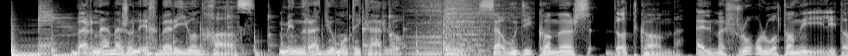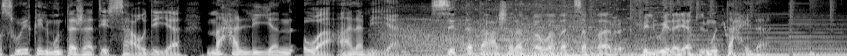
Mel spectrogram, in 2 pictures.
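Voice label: Arabic, foreign accent voice overs; foreign languages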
